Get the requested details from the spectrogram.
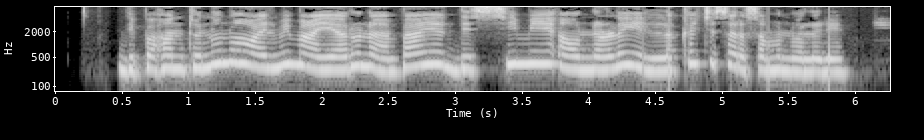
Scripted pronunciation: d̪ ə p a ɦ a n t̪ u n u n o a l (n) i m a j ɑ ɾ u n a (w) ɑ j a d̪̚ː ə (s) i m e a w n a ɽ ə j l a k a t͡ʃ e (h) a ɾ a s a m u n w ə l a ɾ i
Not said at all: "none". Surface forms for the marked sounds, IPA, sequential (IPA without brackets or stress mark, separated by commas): m, b, s, s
